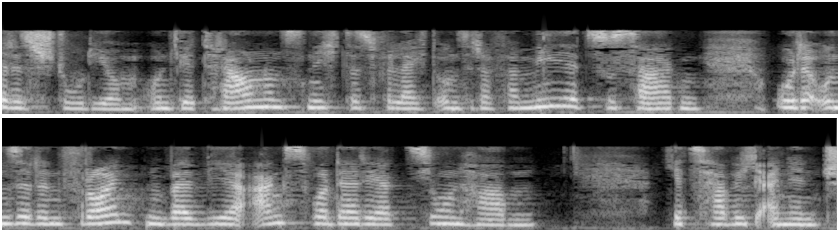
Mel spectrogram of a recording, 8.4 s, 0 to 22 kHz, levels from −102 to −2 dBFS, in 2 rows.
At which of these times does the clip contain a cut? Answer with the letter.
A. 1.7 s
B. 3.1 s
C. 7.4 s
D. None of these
C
